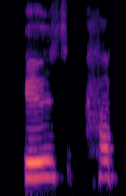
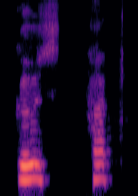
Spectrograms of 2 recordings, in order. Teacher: Notice the W we don't pronounce, we just round our lips.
